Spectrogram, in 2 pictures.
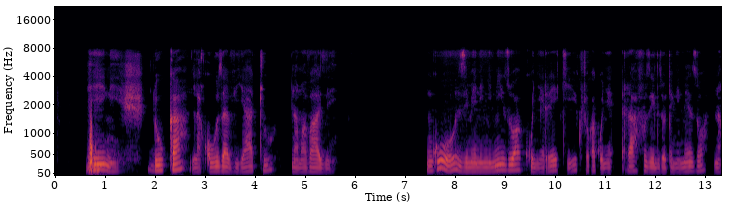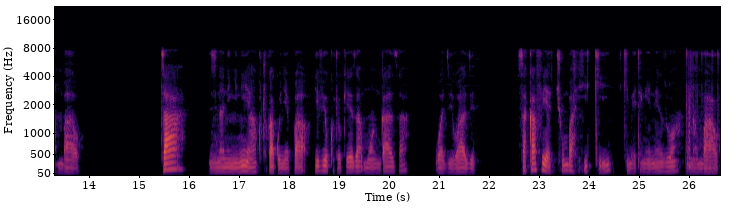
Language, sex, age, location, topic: Swahili, male, 18-24, Nairobi, finance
